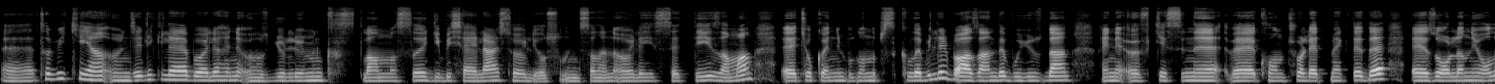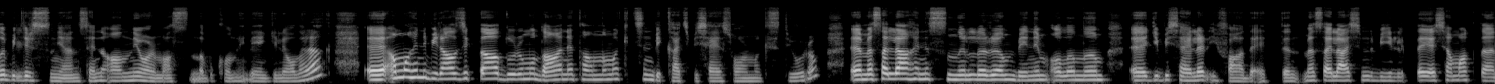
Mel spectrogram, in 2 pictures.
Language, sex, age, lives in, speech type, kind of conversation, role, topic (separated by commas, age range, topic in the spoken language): Turkish, female, 30-34, Netherlands, conversation, advice, advisor, Arkadaşımla yaşadığım bir anlaşmazlığı nasıl yapıcı, sakin ve saygılı bir şekilde çözebilirim?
